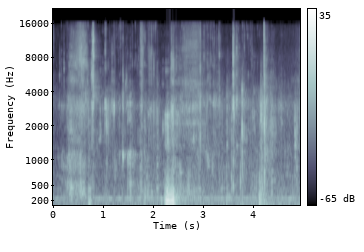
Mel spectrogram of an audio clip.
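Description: Close-miked chewing of a mouthful of fried mac and cheese ball, with many small wet mouth clicks and smacks. A short hum from the eater about two seconds in is the loudest sound.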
